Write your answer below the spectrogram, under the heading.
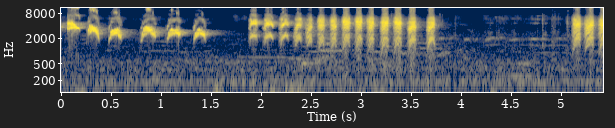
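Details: Lesser green leafbird singing as a lure to excite rivals: several slurred, descending whistled notes, then a quickening string of sharp high chips, a silent gap, and another burst starting.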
